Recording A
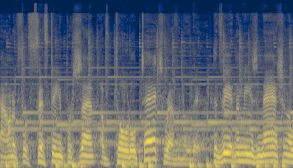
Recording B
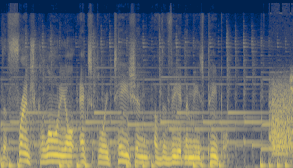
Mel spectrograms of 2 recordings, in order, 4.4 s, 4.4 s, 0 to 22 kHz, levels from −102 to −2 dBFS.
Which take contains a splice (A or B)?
A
